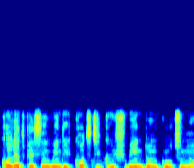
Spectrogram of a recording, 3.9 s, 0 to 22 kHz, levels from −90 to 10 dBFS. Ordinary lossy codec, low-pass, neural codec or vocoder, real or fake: none; none; codec, 16 kHz, 4 kbps, FunCodec, trained on Chinese and English, 50 frames a second; fake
